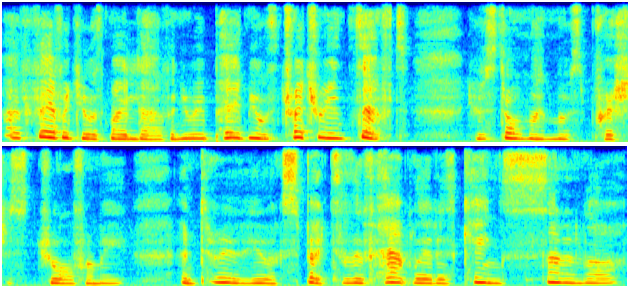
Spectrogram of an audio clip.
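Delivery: betrayed witch accusing the prince; vengeful witch maiden. A narrator's reading. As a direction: scold him high and loud for his betrayal.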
